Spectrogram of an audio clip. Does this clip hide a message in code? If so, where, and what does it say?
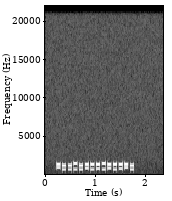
Yes: DTMF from 0.2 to 1.8 s, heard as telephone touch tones, dialled by machine, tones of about 70 ms. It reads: 01131825382501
